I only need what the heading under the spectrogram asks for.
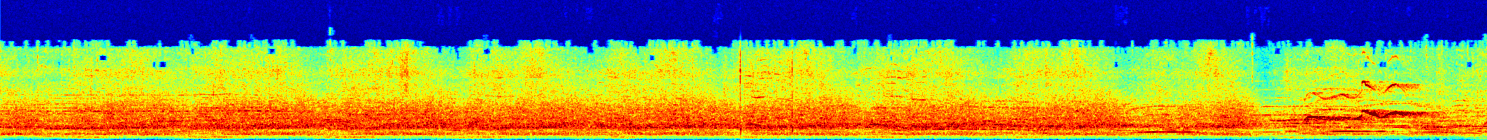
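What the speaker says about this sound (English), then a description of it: "What a crowd." A large crowd roars and cheers continuously at a Trump campaign rally in Pennsylvania, a dense, loud wall of shouting and whoops that holds steady throughout with no break.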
